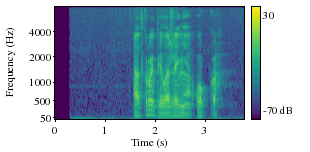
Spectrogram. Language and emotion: Russian, neutral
